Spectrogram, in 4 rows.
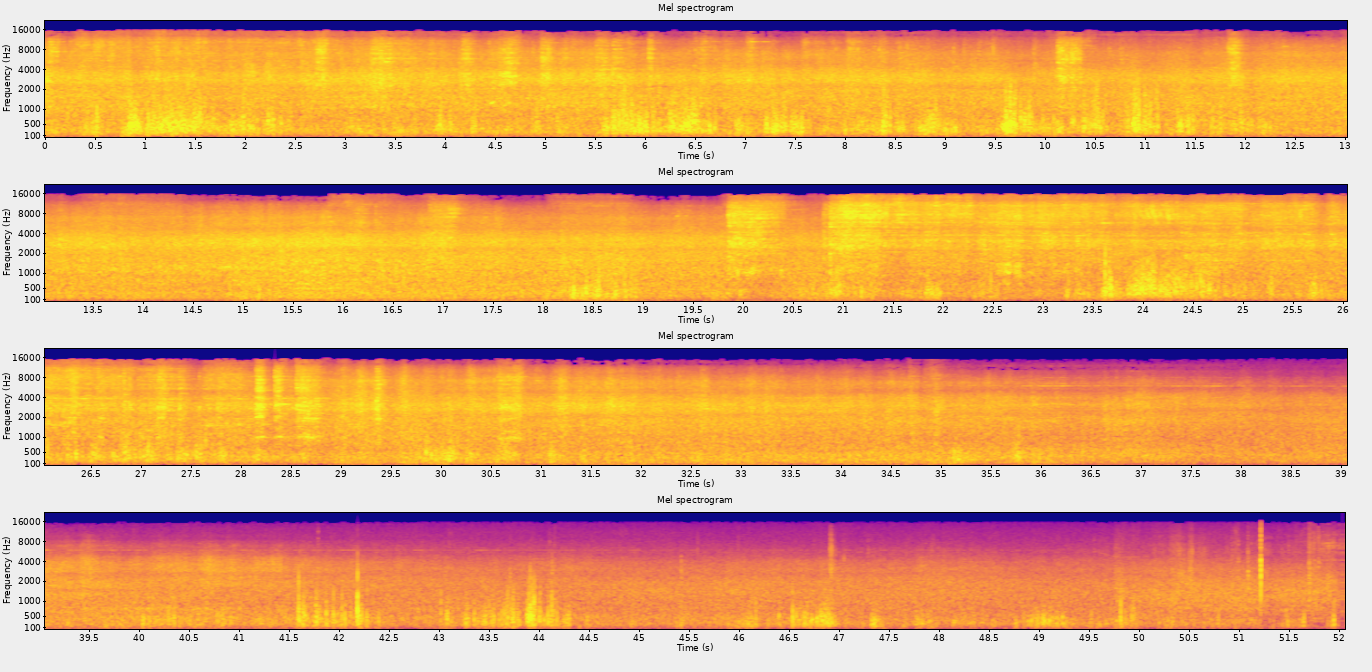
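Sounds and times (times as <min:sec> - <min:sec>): wheels clicking over rail joints: 0:00.0 - 0:38.0, 0:49.7 - 0:52.0
train wheels rumbling on rail: 0:00.0 - 0:52.0.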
